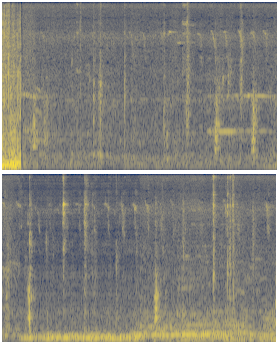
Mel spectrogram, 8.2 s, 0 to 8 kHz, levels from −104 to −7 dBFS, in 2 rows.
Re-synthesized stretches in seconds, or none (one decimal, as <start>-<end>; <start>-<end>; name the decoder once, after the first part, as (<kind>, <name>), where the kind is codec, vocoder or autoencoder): 4.4-6.2 (vocoder, HiFi-GAN)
